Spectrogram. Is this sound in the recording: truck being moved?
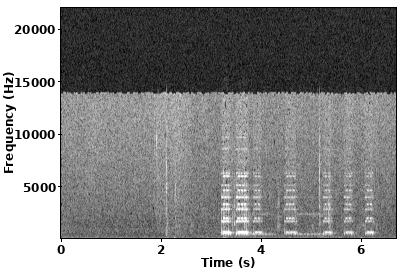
no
